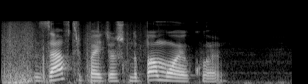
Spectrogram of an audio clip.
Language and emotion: Russian, angry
